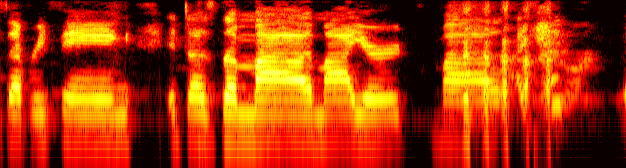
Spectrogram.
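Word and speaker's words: Maillard: The malard. Mayard Mayard reaction.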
